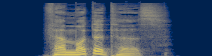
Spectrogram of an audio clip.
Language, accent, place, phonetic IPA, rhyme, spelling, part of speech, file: German, Germany, Berlin, [fɛɐ̯ˈmɔtətəs], -ɔtətəs, vermottetes, adjective, De-vermottetes.ogg
- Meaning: strong/mixed nominative/accusative neuter singular of vermottet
